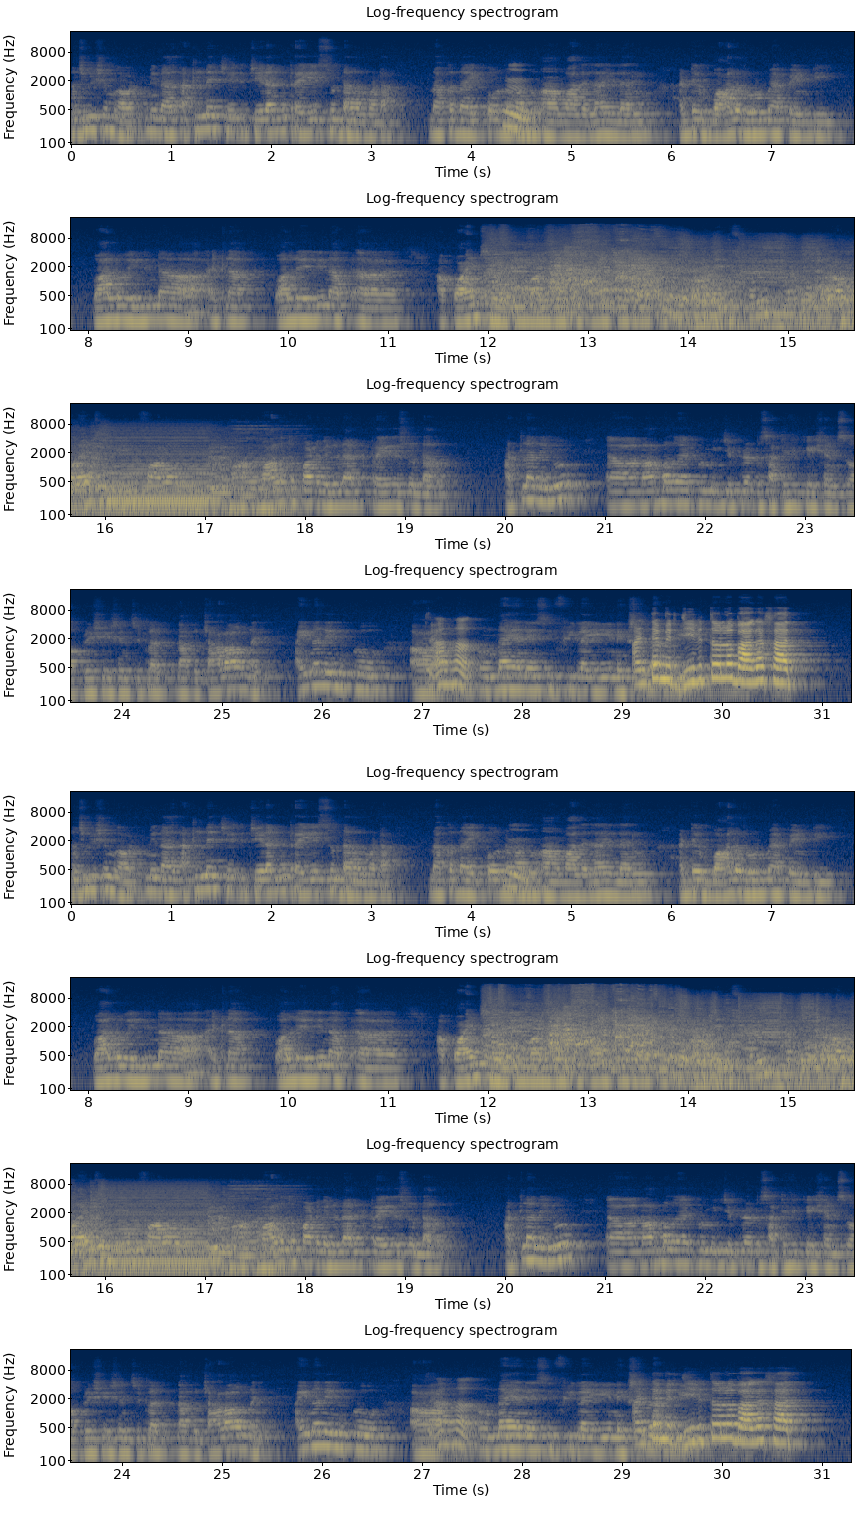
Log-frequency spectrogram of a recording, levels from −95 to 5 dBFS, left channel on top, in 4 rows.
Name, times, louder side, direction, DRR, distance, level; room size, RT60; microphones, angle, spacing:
voice 1, 0.0-3.2 3.6-5.8 6.1-7.6 8.1-9.6 9.9-14.9 15.4-19.4 20.0-20.7 21.0-25.4 25.7-26.6 26.9-27.2 27.5-29.7, right 1 dB, 15° right, 1 dB, 0.6 m, -34 dB
voice 2, 4.3-4.6 27.0-27.5 29.1-30.7, left 5 dB, 40° left, 11 dB, 0.4 m, -23 dB
sound 1, 11.9-18.0, right 2 dB, 55° right, 0.8 m, -32 dB
7.8 x 3.6 x 3.5 m, 0.76 s
head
